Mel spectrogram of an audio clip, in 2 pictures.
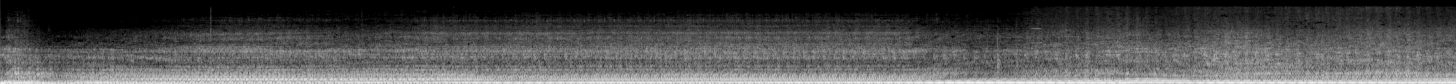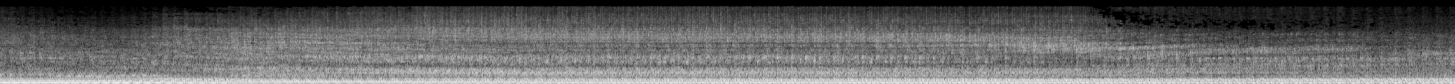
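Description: Ford F-150 pickup engine starting up after sitting for a couple of days and then idling steadily. It is a little louder about ten seconds in, and its note shifts at about sixteen seconds.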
